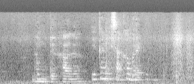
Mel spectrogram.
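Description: A young man speaks quietly up close.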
